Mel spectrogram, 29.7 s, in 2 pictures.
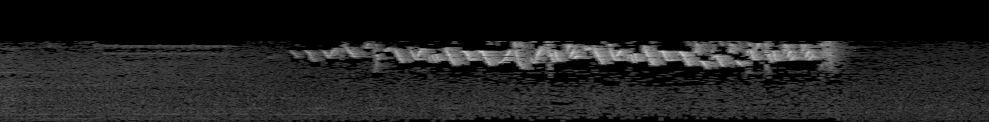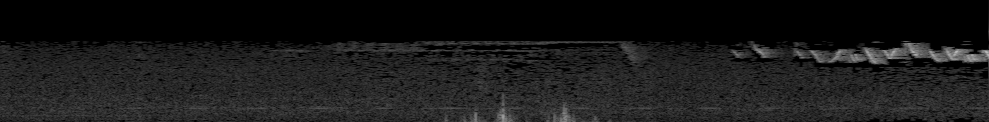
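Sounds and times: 
chestnut-bellied seed finch singing: 4.0 - 12.6, 25.8 - 29.6.

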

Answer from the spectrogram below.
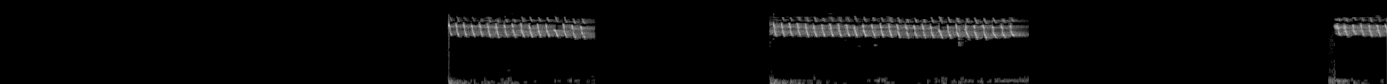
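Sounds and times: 
cililin singing fast shrill pulsed trills: 4.5 - 6.0, 7.7 - 10.3, 13.3 - 13.8.

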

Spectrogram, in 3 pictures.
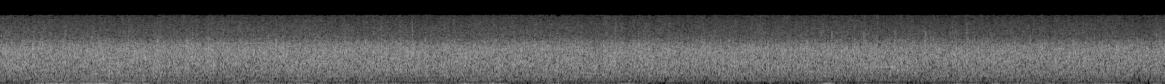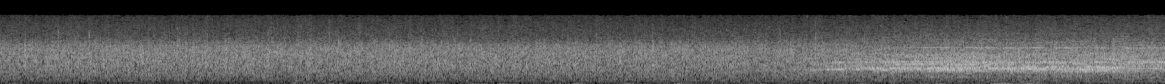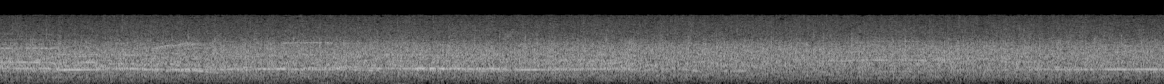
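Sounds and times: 
audience applause in an auditorium after a speech: 0.0 - 34.9
faint cheering: 19.5 - 34.9.

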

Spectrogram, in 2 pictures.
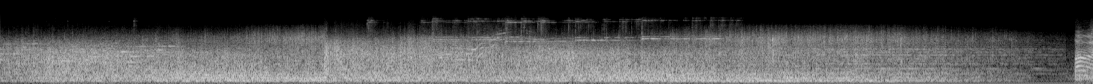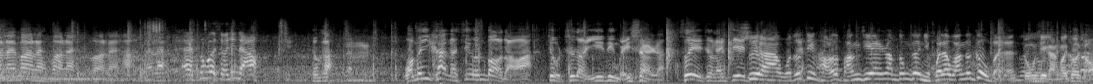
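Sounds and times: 
gas explosion caused by gas left turned on: 0.0 - 19.8
brief wavering warbling tone: 3.3 - 17.0
speech: 11.3 - 21.8.

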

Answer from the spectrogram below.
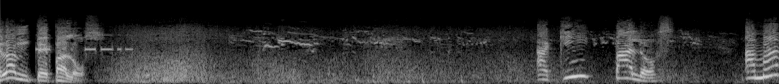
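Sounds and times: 
speech: 0.0 - 1.1, 5.4 - 6.8, 7.4 - 7.7
low churning rumble: 1.0 - 7.7
sea and wind wash at a harbour quay: 1.0 - 7.7
faint high bird calls: 2.0 - 7.7.

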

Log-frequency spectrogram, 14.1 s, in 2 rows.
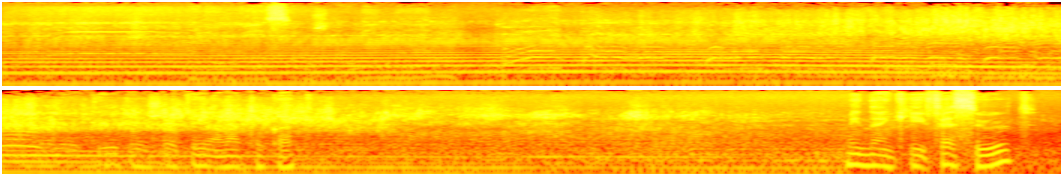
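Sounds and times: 
squadron of F-16 fighter jets roaring overhead: 0.0 - 14.1
speech: 8.4 - 9.4, 12.7 - 14.0.

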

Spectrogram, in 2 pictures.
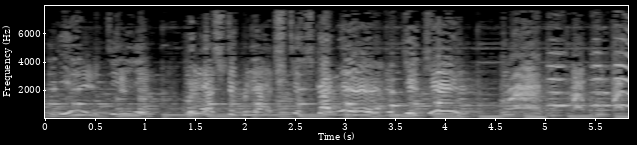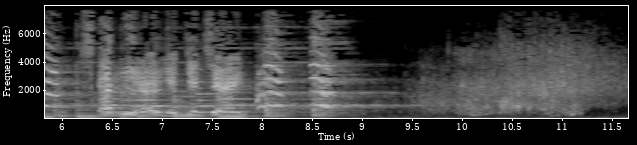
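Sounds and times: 
speech: 0.2 - 8.6
sea waves: 9.4 - 11.6.

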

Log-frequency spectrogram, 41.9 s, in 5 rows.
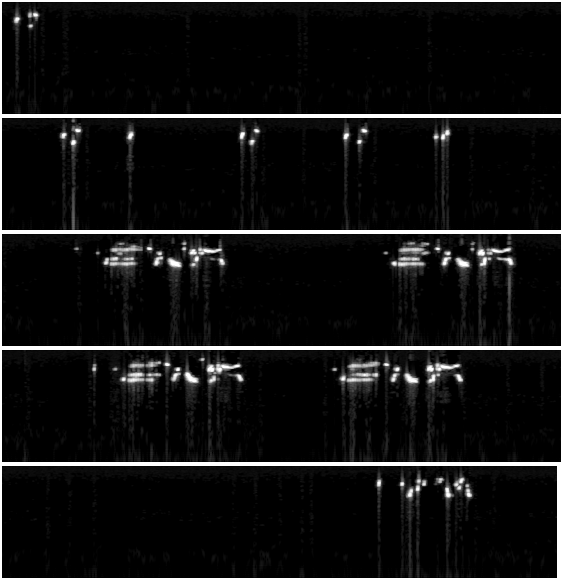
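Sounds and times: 
European goldfinch singing: 18.2 - 20.1, 22.6 - 24.4, 26.9 - 28.8, 30.2 - 32.1, 39.6 - 40.6.

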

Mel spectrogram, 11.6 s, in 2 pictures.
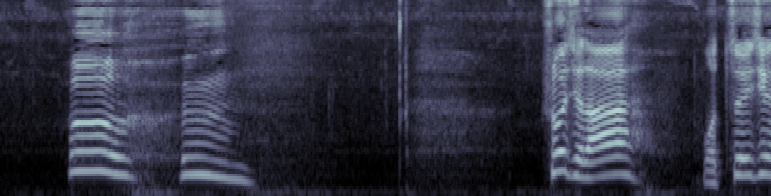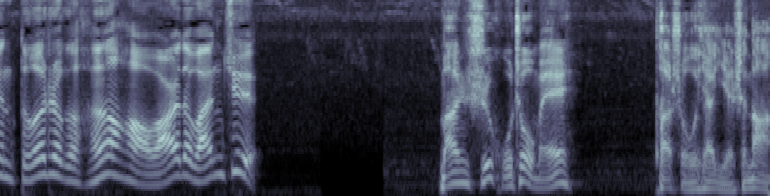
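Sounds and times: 
speech: 0.5 - 2.0, 4.1 - 7.8, 9.1 - 11.5
person acting out a yawn: 0.5 - 3.6
faint click: 2.4 - 3.2.

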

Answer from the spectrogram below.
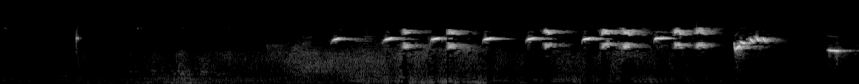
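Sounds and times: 
White-rumped shama song of whistles and warbled phrases: 3.3 - 8.5.

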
